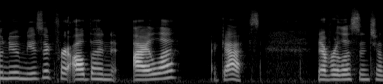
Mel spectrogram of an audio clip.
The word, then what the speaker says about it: Isla: It's like an island. Isle. The S is silent, like an island.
